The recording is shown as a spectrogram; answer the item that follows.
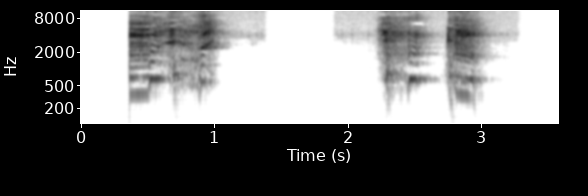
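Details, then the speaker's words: Three harsh coughs with a whistling, musical edge, described as a cough from airway irritation or chest allergy: an allergic cough with wheeze. "الكحه ممكن تكون بسبب تهيج او حساسيه في الصدر"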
